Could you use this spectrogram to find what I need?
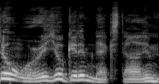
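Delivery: put-on voice of an aged old man wizard. Narrating the game, the speaker voices a wizard consoling a player: old man wizard voice. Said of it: "You hear this voice of this old man wizard say".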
